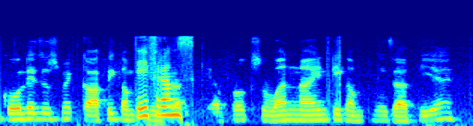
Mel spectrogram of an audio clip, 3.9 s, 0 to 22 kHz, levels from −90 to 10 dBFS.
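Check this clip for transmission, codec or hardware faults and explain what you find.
Three faults are audible in this speech: a dip in level, a faint delayed echo within it, and a short burst of crackle. The call microphone processing, which leaves nothing above 8 kHz, is normal and not one of them.

From 1.38 to 1.84 s the speech is pulled down, most deeply by about 30 dB, across roughly 0.4 s in total. This is most likely speech suppressed in double talk. When both ends talk at once, the echo canceller cannot tell local speech from loudspeaker echo and attenuates both. Unlike a packet dropout, which is an abrupt silent hole, this is a gain ride that pumps the voice down and back up.

From 1.54 to 1.58 s a faint copy of the speech returns 231 ms late, about 30 dB below the direct sound. This is an echo leak, likely from a far end on a loudspeaker whose canceller let some of its microphone pickup through. 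Room reverberation decays smoothly straight from the original. This echo is instead a separate, distinct repeat at a fixed delay, and short.

From 2.71 to 2.83 s there is an irregular burst of scratching crackle. This is loose connector crackle: a worn or dirty contact making and breaking as it moves, chopping the signal, with pops added when there is DC on the line. Clipping tracks the loud peaks, and codec glitches come at regular frame intervals. This crackle is ragged and unrelated to what is being said.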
